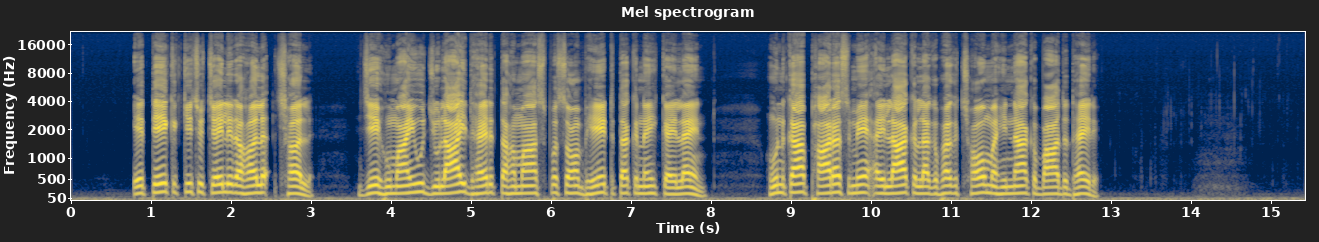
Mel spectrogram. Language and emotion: Maithili, neutral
